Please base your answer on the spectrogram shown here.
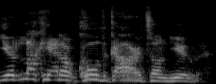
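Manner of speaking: put-on high, very old, elderly dwarf man voice. Voicing an old dwarf man who comes out of his house, in an old dwarf voice. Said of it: "This really old dwarfish man comes out the house going".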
